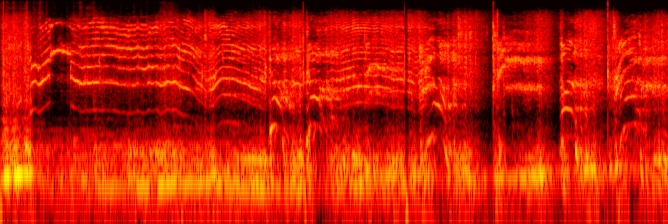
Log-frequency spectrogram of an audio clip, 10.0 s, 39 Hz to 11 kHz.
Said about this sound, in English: Now, if you hear at the end there, that's just the mom screaming for no reason. And she continues to scream for 45 seconds after that. Ungodly amounts of time.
